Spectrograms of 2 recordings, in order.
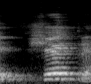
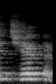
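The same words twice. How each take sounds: First: क्षेत्र with k-sh, "kshetra"; correct क्षेत्र. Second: क्षेत्र with chh, "chhetra"; colloquial क्षेत्र. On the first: Teacher teaching the sound through English spelling, correctly pronounced. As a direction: begin क्षेत्र with a crisp sh cluster. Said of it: "अंग्रेजी से हिंदी सीखिए". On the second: Teacher giving the common form as example, mispronounced. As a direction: begin क्षेत्र with a chh sound. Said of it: "अब अगला उदाहरण होता है". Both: Shown as a demonstration.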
